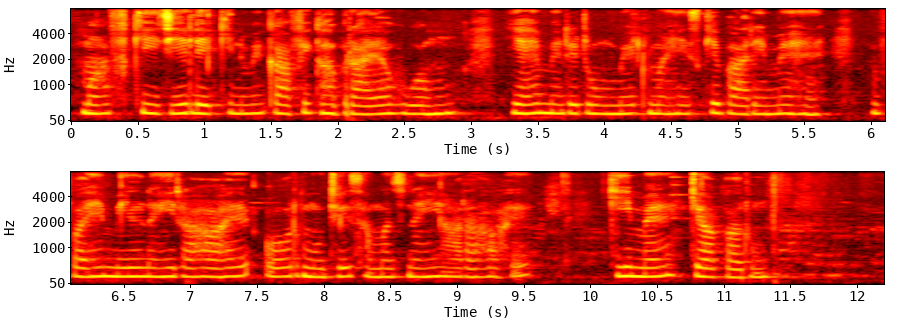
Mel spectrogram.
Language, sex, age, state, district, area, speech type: Hindi, female, 18-30, Madhya Pradesh, Chhindwara, urban, read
